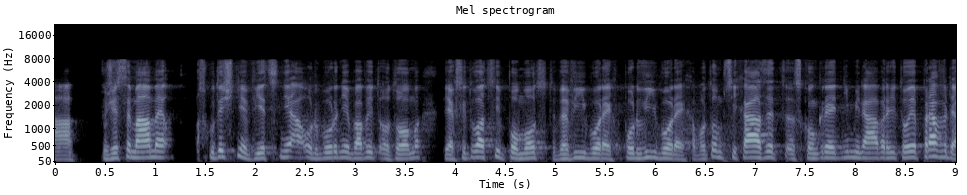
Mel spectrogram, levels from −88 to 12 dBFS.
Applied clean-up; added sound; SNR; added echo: neural mask model Resemble Enhance denoiser.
